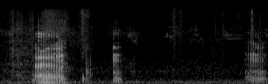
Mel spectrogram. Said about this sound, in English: Then he emerges from a barn, leading a pig on the rope lead. He has a pig.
